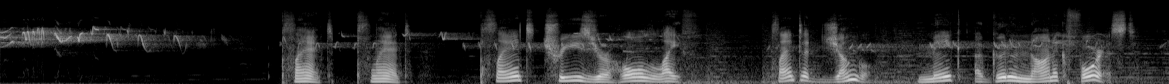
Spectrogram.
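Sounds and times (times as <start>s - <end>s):
birds chirping in a forest: 0.0s - 11.6s
speech: 2.9s - 4.2s, 4.8s - 7.0s, 7.8s - 11.4s.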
